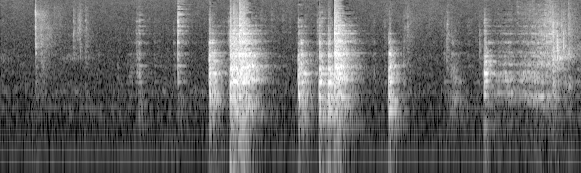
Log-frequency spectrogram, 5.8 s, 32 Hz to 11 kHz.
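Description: Glass turntable plate of a Panasonic NN-SD765 microwave oven set back into its cavity, giving a few sharp clinks and knocks of glass on plastic and metal, close and fairly loud with short pauses between.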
